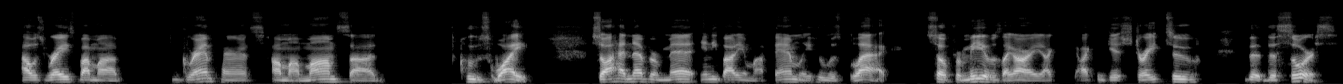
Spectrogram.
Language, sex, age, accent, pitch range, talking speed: English, male, 30-49, American, 100-125 Hz, 185 wpm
